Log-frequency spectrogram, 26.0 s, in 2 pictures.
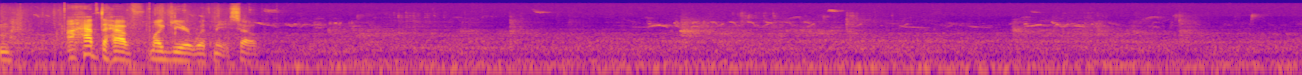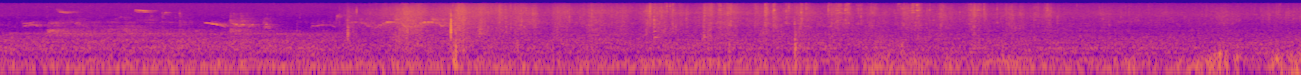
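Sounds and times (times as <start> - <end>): bird chirps: 6.3 - 22.5
wind hiss: 15.9 - 26.0.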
